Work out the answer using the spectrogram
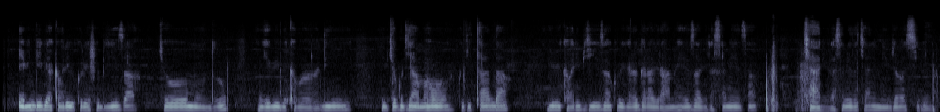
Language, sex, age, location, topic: Kinyarwanda, female, 18-24, Kigali, finance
